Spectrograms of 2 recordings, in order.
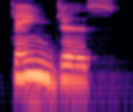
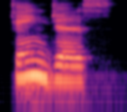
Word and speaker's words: changes: es chang sino changes la g suena como una Y changes changes sí la palabra anuncio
